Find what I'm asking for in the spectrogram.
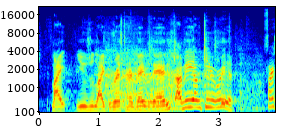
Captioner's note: audience laughs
